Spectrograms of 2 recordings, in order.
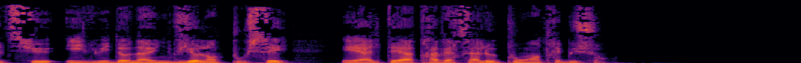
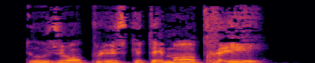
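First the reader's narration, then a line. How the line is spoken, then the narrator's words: Captain roaring. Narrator (French): rugit le capitaine Sichel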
